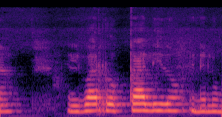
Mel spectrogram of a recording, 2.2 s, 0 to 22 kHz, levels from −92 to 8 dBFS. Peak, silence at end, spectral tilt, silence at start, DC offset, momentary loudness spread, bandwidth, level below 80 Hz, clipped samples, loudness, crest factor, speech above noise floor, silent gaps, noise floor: -8 dBFS; 0 s; -7 dB/octave; 0 s; under 0.1%; 13 LU; 17 kHz; -66 dBFS; under 0.1%; -24 LUFS; 18 dB; 28 dB; none; -51 dBFS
